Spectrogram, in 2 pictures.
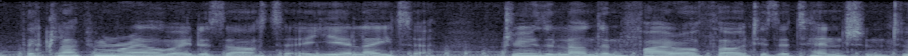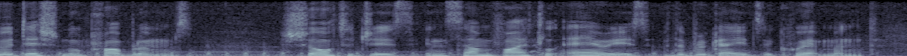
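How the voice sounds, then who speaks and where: Over noticeable background noise, a man with a fairly high pitch talks very fast, his pitch varying in an ordinary way. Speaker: TV news reporter. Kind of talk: TV news report narration.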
